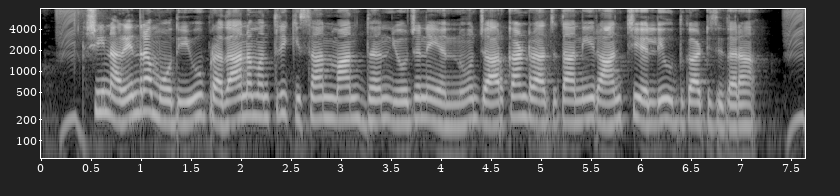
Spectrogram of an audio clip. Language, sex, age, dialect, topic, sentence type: Kannada, female, 18-24, Mysore Kannada, agriculture, statement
